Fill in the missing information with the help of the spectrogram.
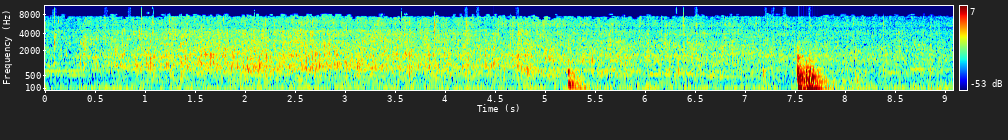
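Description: Onion and garlic frying in olive oil in a pan, the sizzle picking up as tomato sauce is scraped in with a spatula. A short knock about five seconds in and a louder thump near the end.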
